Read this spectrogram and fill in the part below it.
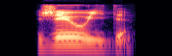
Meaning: geoid
- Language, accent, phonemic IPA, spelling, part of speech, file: French, France, /ʒe.ɔ.id/, géoïde, noun, LL-Q150 (fra)-géoïde.wav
